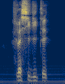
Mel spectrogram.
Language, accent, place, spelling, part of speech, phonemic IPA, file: French, France, Lyon, flaccidité, noun, /flak.si.di.te/, LL-Q150 (fra)-flaccidité.wav
- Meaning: flaccidity, limpness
